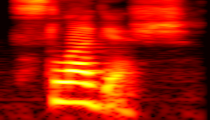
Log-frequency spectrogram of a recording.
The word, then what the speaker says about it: sluggish: growth sluggish um so that's a i is is Silver the ey is short as in silver sluggish sluggish slugish growth w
